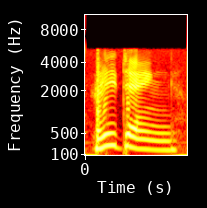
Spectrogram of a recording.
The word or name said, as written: reeding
